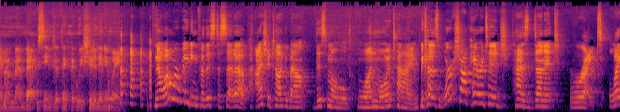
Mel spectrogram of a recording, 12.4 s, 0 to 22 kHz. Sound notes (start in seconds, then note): 2.4 laughing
